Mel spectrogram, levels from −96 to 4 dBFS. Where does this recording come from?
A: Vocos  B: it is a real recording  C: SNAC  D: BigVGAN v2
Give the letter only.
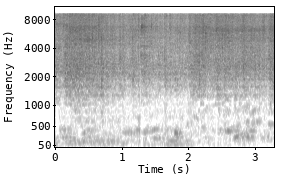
B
